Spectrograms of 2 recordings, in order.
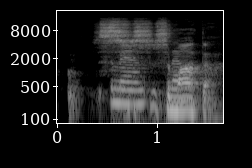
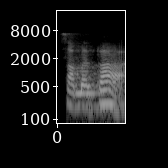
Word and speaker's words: Samatha: It's, is it Samantha. Shmata, maybe? How do you say your name? You'll have to teach me how to say your name, Miss. That's the easy one. Samatha, as in Samatha.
